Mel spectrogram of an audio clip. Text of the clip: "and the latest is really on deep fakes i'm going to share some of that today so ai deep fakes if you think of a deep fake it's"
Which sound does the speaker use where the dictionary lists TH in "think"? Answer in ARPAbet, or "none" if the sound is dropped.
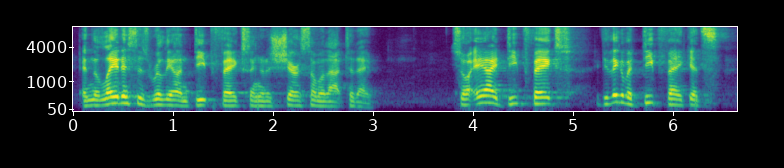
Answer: TH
